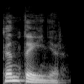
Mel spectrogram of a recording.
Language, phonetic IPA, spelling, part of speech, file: Russian, [kɐnˈtɛjnʲɪr], контейнер, noun, Ru-контейнер.ogg
- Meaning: container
